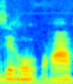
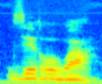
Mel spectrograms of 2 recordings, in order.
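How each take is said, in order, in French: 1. Le a final est séparé, sans glissement w. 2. Le a final glisse avec un son w. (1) "Pas zéro a" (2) "Le a, il est prononcé avant la lettre"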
